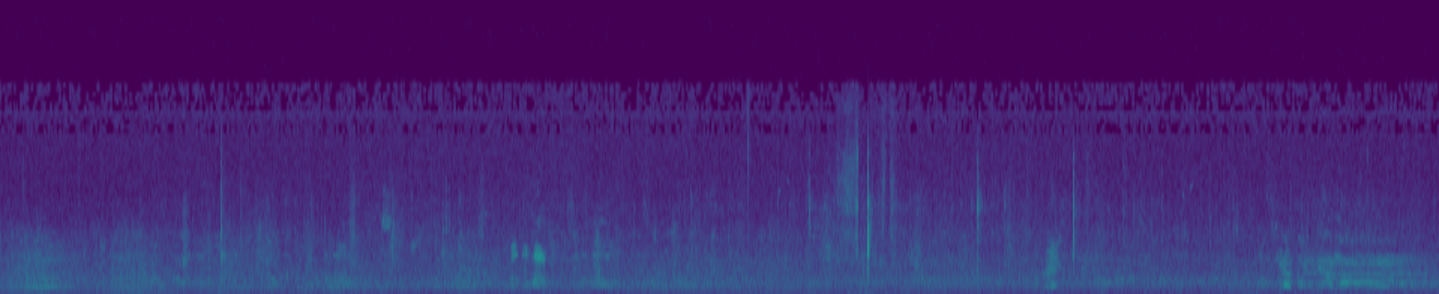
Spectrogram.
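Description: Horses gallop over grass, their hooves thudding faintly in the distance.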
